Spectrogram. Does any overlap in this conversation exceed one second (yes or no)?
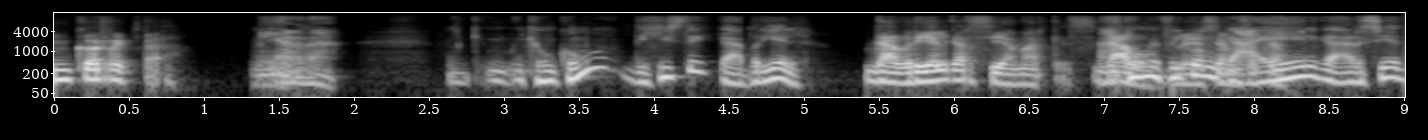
yes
